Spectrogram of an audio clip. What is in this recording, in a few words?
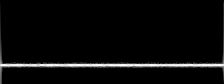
filtered input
